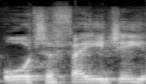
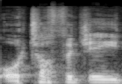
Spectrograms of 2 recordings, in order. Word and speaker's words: autophagy: So this can certainly help with autophagy or autophagy, depending on how you want to pronounce it, which is essentially the cellular cleansing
